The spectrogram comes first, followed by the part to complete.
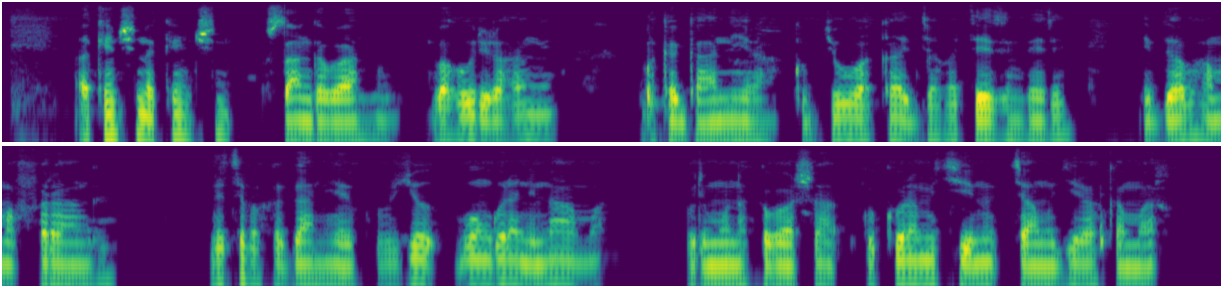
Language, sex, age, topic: Kinyarwanda, male, 18-24, health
